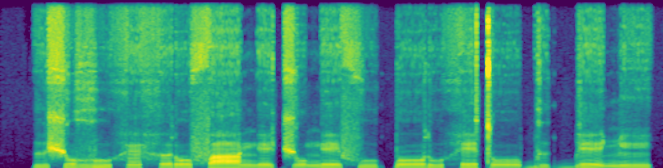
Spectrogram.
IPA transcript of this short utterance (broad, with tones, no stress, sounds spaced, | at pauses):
ɨ˧ ʃ o˦ ɣ u˦˨ h ɛ̃˨ h ə˨ ɾ o˧ f aː˧ ŋ e˨ t͡ʃ o˨ ŋ e˦˨ f u˧ k͡p oː˧ ɾ u˧ h e˦ t oː˨ b ɨ˦˨ ɡ͡b e˦˨ ɲ ĩ˦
